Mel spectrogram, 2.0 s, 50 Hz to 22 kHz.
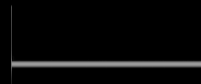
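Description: Steady 1 kHz reference test tone played over colour bars, starting abruptly just after the start with a click.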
